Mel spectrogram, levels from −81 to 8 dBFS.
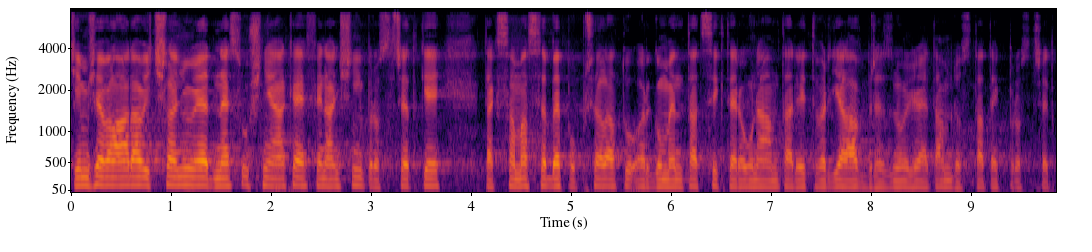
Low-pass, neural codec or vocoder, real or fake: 7.2 kHz; none; real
